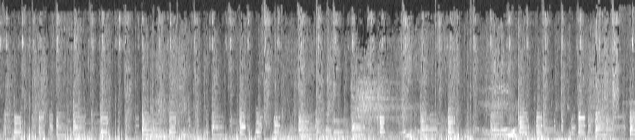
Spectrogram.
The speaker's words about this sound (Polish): Tym razem zaczniemy od sytuacji na zawodach samolotów typu STOL, czyli Short Takeoff and Landing, gdzie podczas jednej z prób zawiał mocny wiatr.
